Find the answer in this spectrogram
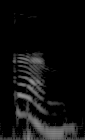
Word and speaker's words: can: Can bacanya A jadi E kemarin ya.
